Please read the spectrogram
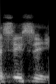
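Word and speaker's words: Cec: It's short for Cecilia, so it's, I believe it would be pronounced CC.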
